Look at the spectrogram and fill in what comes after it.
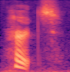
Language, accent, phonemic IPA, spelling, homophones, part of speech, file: English, US, /hɝts/, hertz, hurts, noun, En-us-hertz.ogg
- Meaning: In the International System of Units, the derived unit of frequency; one (period or cycle of any periodic event) per second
